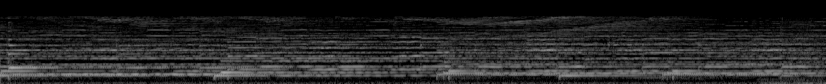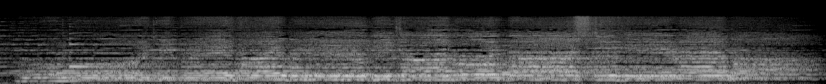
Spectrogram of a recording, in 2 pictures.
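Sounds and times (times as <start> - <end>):
orchestra playing: 8.4 - 12.7
choir singing: 8.4 - 16.5.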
